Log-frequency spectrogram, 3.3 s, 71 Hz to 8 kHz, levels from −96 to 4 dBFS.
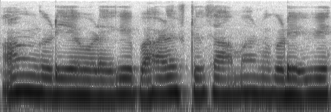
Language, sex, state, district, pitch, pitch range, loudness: Kannada, male, Karnataka, Bidar, 150 Hz, 145-155 Hz, -13 LUFS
